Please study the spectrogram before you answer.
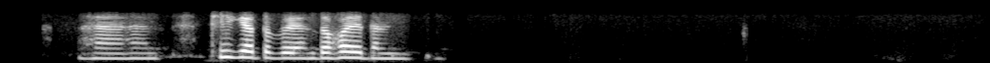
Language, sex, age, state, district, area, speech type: Santali, female, 18-30, West Bengal, Bankura, rural, conversation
